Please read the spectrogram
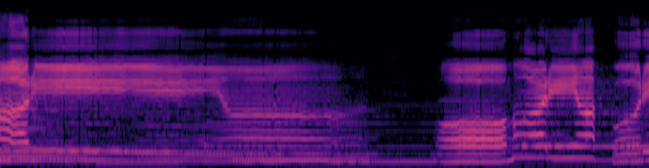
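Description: An Italian Marian communion hymn being sung in a church, with long held notes and a brief quieter stretch a little past halfway.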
